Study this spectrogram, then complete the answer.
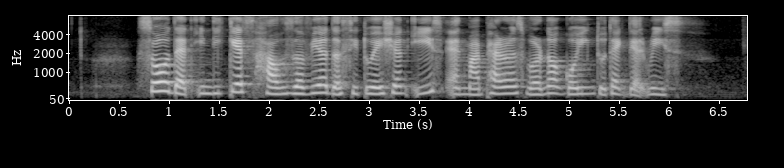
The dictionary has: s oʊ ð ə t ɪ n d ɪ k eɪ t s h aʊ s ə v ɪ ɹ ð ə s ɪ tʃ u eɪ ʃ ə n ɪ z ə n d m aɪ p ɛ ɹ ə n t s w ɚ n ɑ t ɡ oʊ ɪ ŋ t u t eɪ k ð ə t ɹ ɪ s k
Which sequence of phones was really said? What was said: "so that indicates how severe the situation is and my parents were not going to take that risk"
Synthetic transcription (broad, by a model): s oʊ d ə t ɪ n d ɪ k eɪ t s h aʊ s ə v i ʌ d ə s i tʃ u eɪ ʃ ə n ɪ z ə n m aɪ p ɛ ɹ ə n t s w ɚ n ɑ t ɡ oʊ ɪ ŋ t u t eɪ k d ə t ɹ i s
